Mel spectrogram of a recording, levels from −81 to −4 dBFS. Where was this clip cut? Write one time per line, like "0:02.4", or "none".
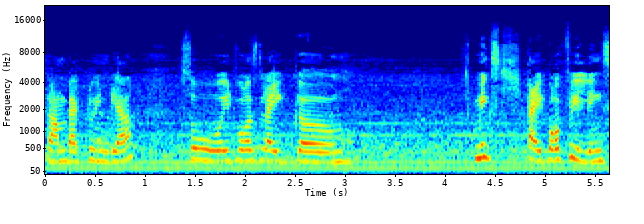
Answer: none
